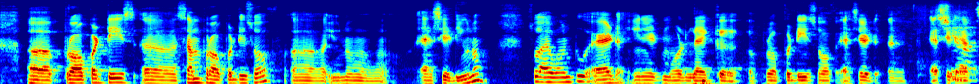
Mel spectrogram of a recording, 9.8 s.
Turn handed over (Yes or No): No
